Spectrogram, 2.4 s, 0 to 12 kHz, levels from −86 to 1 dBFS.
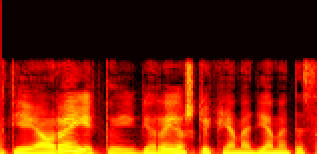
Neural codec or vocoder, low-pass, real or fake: codec, 16 kHz, 1 kbps, FunCodec, trained on Chinese and English, 50 frames a second; 7.2 kHz; fake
